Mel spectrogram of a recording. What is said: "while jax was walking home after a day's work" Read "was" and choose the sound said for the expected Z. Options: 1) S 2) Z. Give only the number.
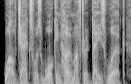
2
